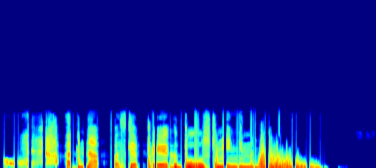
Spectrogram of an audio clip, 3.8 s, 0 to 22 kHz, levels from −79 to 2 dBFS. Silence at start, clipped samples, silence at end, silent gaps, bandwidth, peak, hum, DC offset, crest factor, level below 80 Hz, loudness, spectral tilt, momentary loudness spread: 0.05 s; under 0.1%; 0.55 s; none; 7.6 kHz; 0 dBFS; none; under 0.1%; 16 dB; -44 dBFS; -16 LUFS; -6.5 dB/octave; 11 LU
